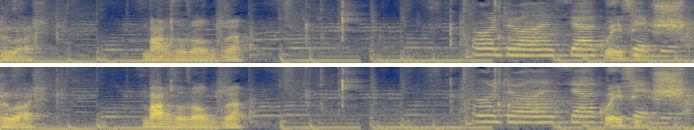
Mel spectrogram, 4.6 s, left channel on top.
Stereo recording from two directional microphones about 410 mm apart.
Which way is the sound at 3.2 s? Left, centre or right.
Centre.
